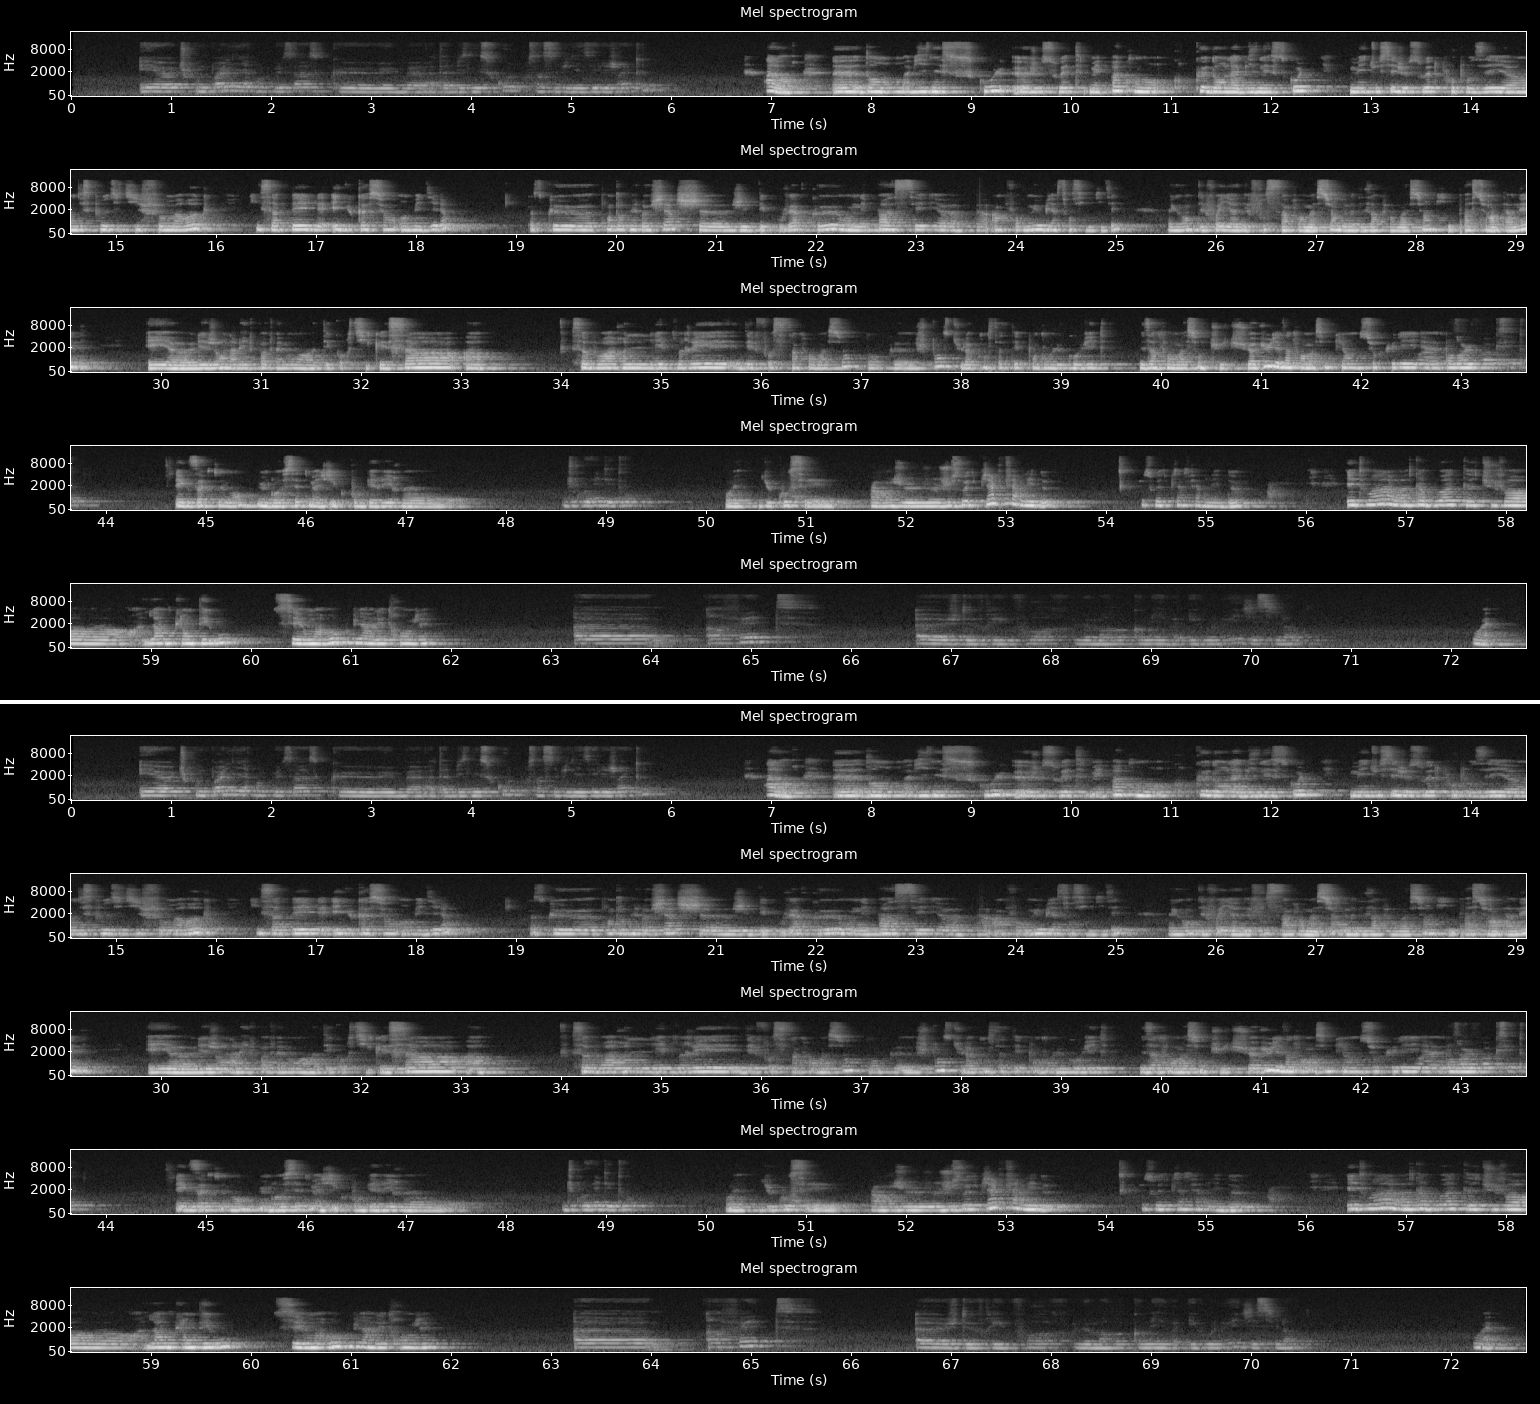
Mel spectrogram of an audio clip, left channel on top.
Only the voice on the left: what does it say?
Alors, euh, dans ma business school, euh, je souhaite, mais pas qu'en- que dans la business school, mais tu sais, je souhaite proposer un dispositif au Maroc qui s'appelle éducation aux médias, parce que euh, pendant mes recherches, euh, j'ai découvert qu'on n'est pas assez euh, informé ou bien sensibilisé. Par exemple, des fois, il y a des fausses informations, de la désinformation qui passe sur Internet et euh, les gens n'arrivent pas vraiment à décortiquer ça, savoir les vraies des fausses informations. Donc, euh, je pense que tu l'as constaté pendant le Covid, les informations, tu, tu as vu les informations qui ont circulé
euh,
pendant
le...
Exactement, une recette magique pour guérir. euh,
Ouais, du coup,
c'est... enfin, je, je- je souhaite bien faire les deux. Je souhaite bien faire les deux. Et toi, euh, ta boîte, tu vas l'implanter où? C'est au Maroc ou bien à l'étranger?
Ouais,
